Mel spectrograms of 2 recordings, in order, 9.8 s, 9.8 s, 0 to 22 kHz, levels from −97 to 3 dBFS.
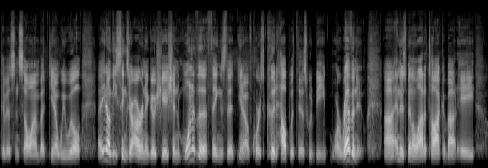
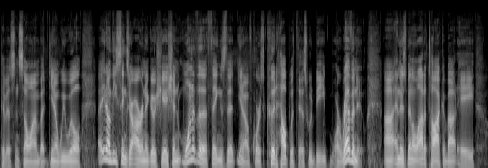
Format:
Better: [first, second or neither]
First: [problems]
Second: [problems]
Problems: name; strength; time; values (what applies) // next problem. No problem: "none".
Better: second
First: thin; very; fading below 350 Hz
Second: none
